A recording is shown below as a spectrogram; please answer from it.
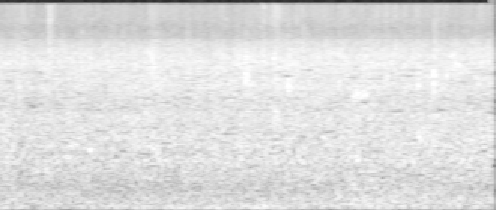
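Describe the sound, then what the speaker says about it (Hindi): Light drizzle falls in Bilaspur, a soft, even hiss of raindrops on surfaces that stays steady and faint throughout, with no voices heard. "ये देखिए, बूंदाबांदी एक बार फिर से शुरू हो रही है"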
